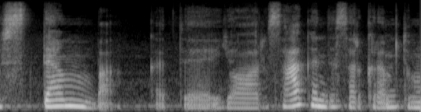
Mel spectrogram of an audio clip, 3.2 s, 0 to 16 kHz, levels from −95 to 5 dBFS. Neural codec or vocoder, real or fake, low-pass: none; real; 14.4 kHz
